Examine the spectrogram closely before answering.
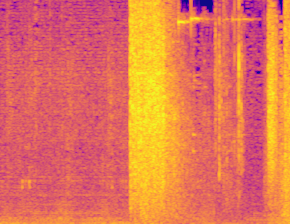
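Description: An explosion bursts with a blast of flame.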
